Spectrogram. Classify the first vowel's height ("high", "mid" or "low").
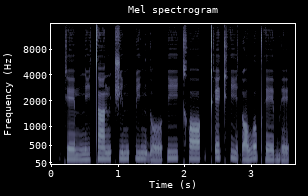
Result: mid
